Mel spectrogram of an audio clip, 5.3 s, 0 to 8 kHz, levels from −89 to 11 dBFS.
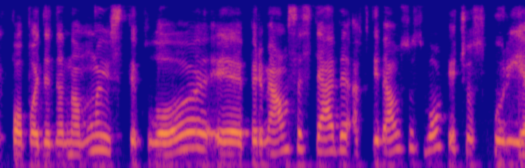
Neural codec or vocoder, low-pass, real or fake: vocoder, 44.1 kHz, 128 mel bands, Pupu-Vocoder; 7.2 kHz; fake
